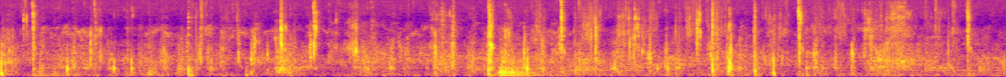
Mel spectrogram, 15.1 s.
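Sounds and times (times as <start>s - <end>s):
chewing with crunches: 0.0s - 15.0s
fingers mixing food on steel plate: 0.4s - 14.9s
dull low thump: 7.4s - 8.4s.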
